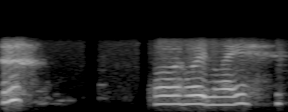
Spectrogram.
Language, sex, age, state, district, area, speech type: Manipuri, female, 45-60, Manipur, Ukhrul, rural, conversation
